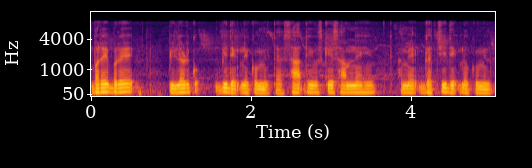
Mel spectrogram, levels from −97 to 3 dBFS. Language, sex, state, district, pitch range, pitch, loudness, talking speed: Hindi, male, Arunachal Pradesh, Papum Pare, 100-115 Hz, 105 Hz, -18 LUFS, 225 wpm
